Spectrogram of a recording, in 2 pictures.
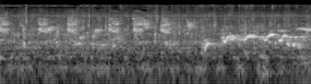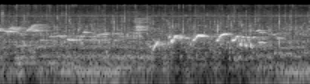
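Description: White-rumped shama (murai batu, Medan type) singing a full, varied song of quick chirps and whistles, with a run of rising whistled notes about three seconds in and again about six seconds in.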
